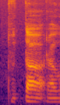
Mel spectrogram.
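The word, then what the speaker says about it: ぶた: 자, 일본어로는 돼지 돈 많이 쓰는 그 한자에다가 붓다라고 합니다. 붓다 발음이 뭐하고 비슷하죠?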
